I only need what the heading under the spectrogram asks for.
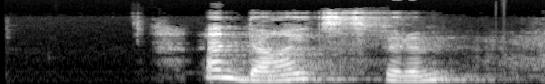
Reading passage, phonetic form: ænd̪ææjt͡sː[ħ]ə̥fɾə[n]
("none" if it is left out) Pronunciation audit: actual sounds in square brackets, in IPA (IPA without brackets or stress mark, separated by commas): θ, m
